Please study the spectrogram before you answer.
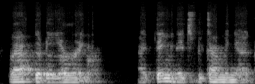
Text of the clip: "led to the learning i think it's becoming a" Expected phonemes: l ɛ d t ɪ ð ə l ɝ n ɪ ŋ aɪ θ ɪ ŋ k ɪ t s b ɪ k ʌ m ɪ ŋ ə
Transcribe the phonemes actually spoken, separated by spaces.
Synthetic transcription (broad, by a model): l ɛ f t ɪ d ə l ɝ ɪ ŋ aɪ θ ɪ ŋ k ɪ t s b ɪ k ʌ m ɪ ŋ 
